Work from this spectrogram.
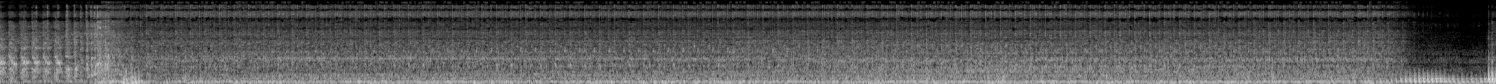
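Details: Ford Excursion 7.3 diesel, 285,000 miles, after new bellowed up-pipes and EBPV delete, first start after priming the dry turbo with oil by cranking with the crank sensor unplugged: catches quickly, steady even low idle clatter, no misses or knocks; healthy.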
